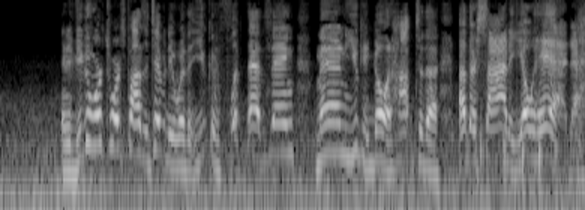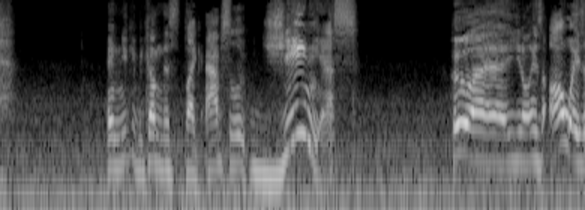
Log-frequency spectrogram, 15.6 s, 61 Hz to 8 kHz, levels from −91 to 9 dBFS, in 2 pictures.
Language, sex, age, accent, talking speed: English, male, 30-49, American, 160 wpm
